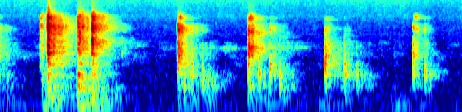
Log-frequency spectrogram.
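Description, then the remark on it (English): A hospital patient's room door being worked open, with a series of six sharp wooden knocks and rattles at uneven intervals, fairly loud, with no voices. “You want to open the door?”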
